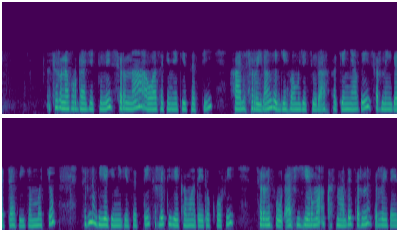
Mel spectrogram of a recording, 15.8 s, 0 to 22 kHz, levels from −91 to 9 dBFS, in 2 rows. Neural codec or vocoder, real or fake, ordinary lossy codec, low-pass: vocoder, 44.1 kHz, 128 mel bands, Pupu-Vocoder; fake; MP3, 24 kbps; 3.6 kHz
